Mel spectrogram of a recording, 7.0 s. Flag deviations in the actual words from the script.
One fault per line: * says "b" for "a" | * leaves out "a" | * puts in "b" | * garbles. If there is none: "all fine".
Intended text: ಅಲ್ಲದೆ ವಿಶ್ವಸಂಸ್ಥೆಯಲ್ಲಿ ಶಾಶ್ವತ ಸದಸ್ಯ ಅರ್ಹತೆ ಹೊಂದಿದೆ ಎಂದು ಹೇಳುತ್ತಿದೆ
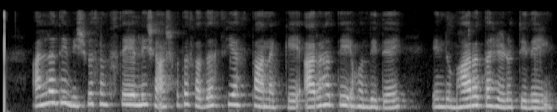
* puts in "ಸ್ಥಾನಕ್ಕೆ"
* puts in "ಭಾರತ"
